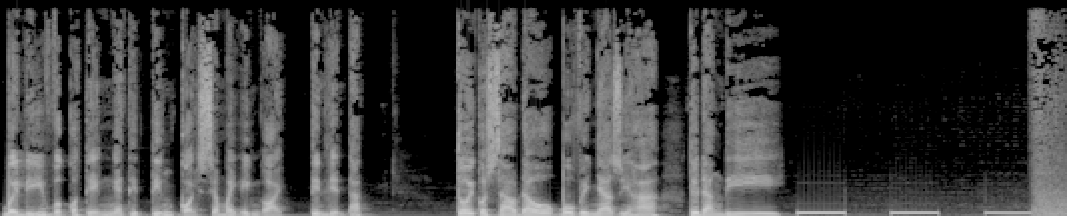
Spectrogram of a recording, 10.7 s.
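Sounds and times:
speech: 0:00.0 - 0:03.8, 0:04.6 - 0:08.0
phone busy tone after a call cuts off: 0:08.0 - 0:10.3.

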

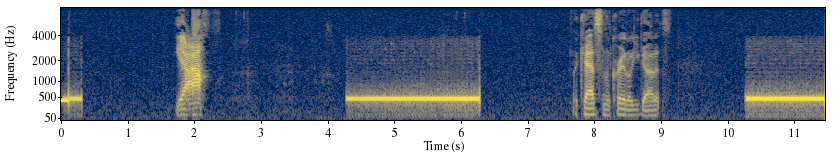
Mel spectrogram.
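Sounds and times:
telephone dial tone: 0:00.0 - 0:00.4, 0:04.3 - 0:06.3, 0:10.3 - 0:11.4
speech: 0:01.8 - 0:02.2, 0:07.8 - 0:09.2.

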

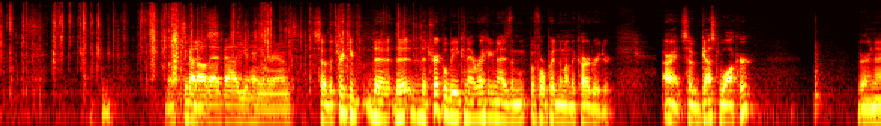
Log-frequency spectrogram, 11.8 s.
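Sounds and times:
shiny foil card pack crinkling: 0:00.0 - 0:06.1
speech: 0:01.4 - 0:01.6, 0:02.2 - 0:10.1, 0:11.4 - 0:11.7.

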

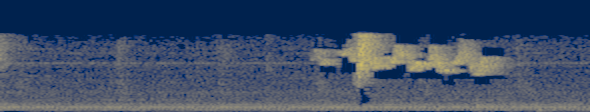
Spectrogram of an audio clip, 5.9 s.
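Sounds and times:
ultramarine grosbeak call note: 0:03.1 - 0:05.1.

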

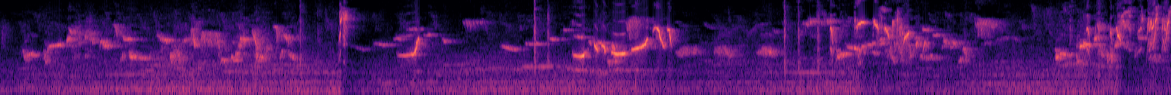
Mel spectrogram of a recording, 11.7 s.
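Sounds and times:
white-rumped shama singing: 0:00.1 - 0:11.7
sharp click: 0:05.3 - 0:05.6, 0:07.8 - 0:08.3.

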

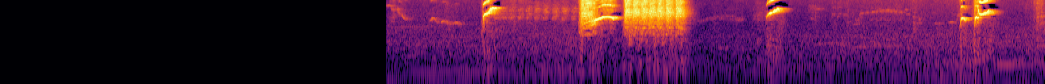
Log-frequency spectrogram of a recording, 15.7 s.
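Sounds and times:
low background hum: 0:05.8 - 0:15.6
White-rumped shama song: 0:07.2 - 0:07.6, 0:08.6 - 0:10.4, 0:14.2 - 0:15.0.

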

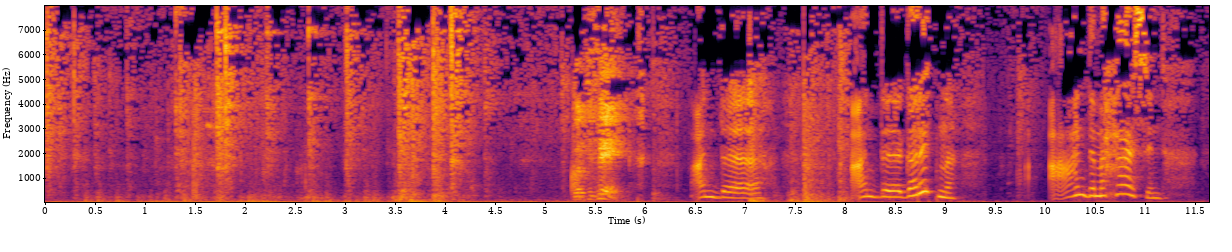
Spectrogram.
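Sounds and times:
door locked from the inside being handled, thumping and rattling: 0:00.0 - 0:04.8, 0:07.0 - 0:08.2
steady hiss: 0:03.6 - 0:11.6
speech: 0:05.3 - 0:07.3, 0:08.1 - 0:09.2, 0:10.1 - 0:11.4.

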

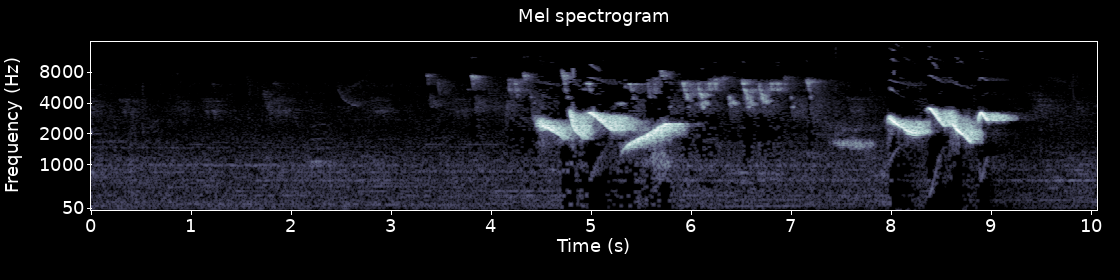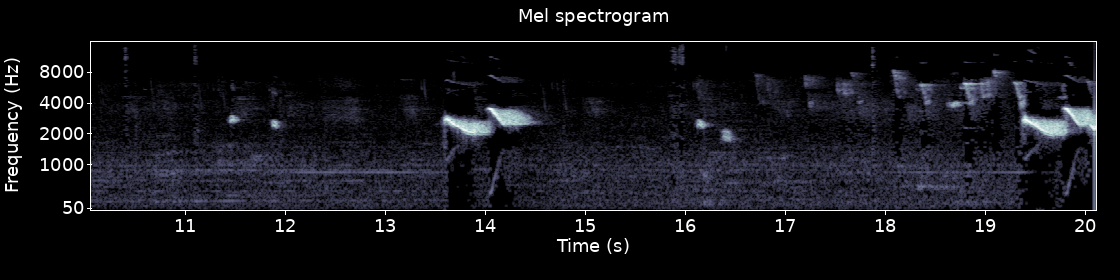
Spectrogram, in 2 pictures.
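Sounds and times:
faint background chirps: 0:00.0 - 0:20.1
green-winged saltator song: 0:03.4 - 0:09.4, 0:13.6 - 0:14.6, 0:16.0 - 0:20.1.

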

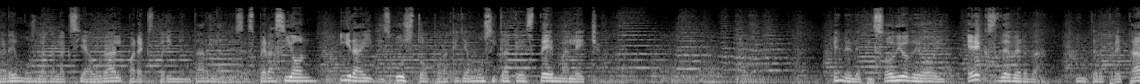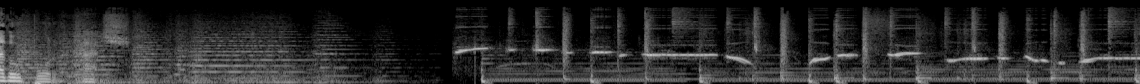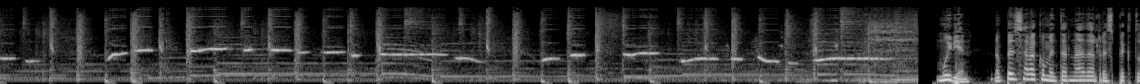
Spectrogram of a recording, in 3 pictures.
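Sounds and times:
speech: 0:00.1 - 0:06.3, 0:08.3 - 0:12.7, 0:32.3 - 0:34.1
whistled tune at start of song: 0:15.9 - 0:32.0.

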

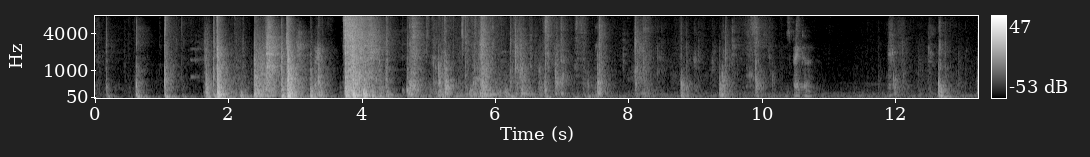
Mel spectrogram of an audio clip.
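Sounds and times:
door crashing open: 0:01.8 - 0:06.2.

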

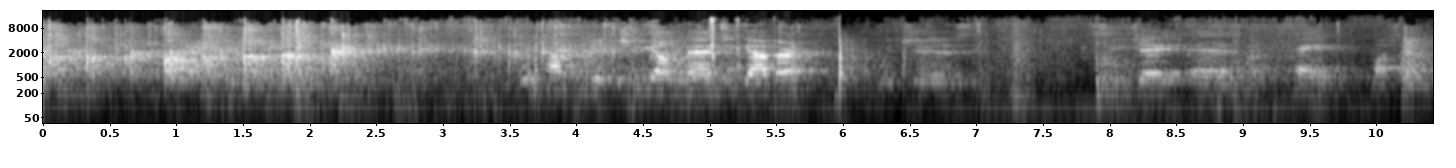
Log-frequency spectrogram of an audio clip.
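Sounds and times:
audience clapping: 0:00.0 - 0:04.8
speech: 0:03.8 - 0:05.8, 0:08.2 - 0:10.4.

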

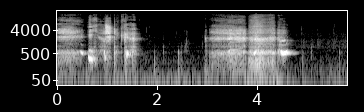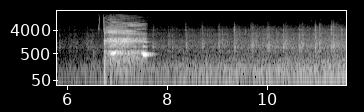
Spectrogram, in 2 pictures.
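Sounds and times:
speech: 0:00.6 - 0:01.4
horse trotting briskly pulling a light tilbury carriage across a town square: 0:03.8 - 0:11.5.

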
